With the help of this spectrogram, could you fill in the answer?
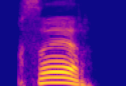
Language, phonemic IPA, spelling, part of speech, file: Moroccan Arabic, /qsˤiːr/, قصير, adjective, LL-Q56426 (ary)-قصير.wav
- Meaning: short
